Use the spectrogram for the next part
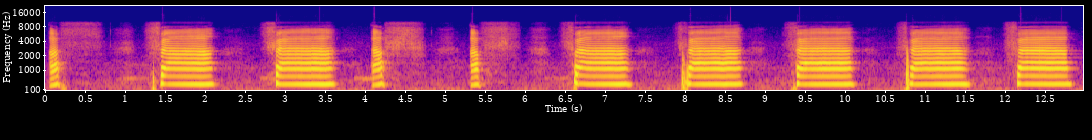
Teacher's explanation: மேல் ரெண்டு பல்லும் நம்ம கீழ் உதடு உதர வந்து பிரஸ் பண்ணும்போது கிடைக்கக்கூடிய லெட்டர் அப் ஃ அப் அப் ஃ இது ஒரு மெல்லினமான எழுத்து.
